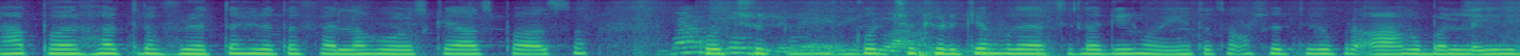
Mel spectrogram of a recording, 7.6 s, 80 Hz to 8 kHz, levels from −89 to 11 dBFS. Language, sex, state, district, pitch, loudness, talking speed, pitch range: Hindi, female, Bihar, Patna, 220 Hz, -16 LUFS, 205 wpm, 215-230 Hz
